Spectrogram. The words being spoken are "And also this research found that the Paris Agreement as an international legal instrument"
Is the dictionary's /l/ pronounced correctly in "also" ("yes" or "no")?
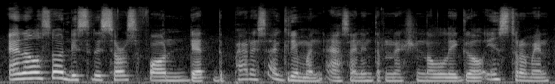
yes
